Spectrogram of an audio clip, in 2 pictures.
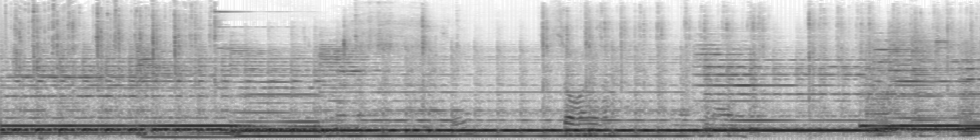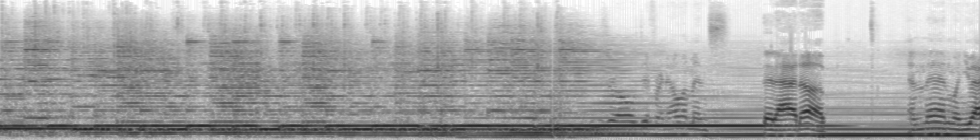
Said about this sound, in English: Here's the typewriter, and here's like another rock guitar that's going on under it.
